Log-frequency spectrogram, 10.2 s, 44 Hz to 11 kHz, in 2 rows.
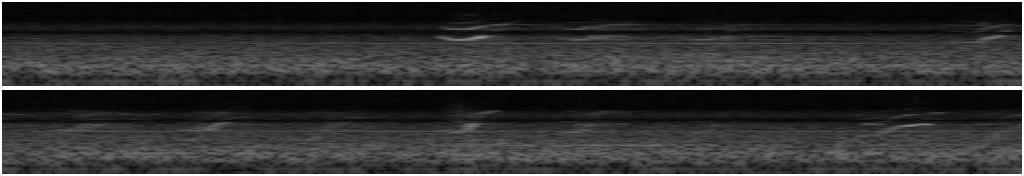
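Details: Real humpback whales communicating underwater on Capitol Records ST-620: repeated brief upward-sweeping whoops, sometimes in pairs, scattered across the recording above a steady hum and soft hiss of the sea.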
